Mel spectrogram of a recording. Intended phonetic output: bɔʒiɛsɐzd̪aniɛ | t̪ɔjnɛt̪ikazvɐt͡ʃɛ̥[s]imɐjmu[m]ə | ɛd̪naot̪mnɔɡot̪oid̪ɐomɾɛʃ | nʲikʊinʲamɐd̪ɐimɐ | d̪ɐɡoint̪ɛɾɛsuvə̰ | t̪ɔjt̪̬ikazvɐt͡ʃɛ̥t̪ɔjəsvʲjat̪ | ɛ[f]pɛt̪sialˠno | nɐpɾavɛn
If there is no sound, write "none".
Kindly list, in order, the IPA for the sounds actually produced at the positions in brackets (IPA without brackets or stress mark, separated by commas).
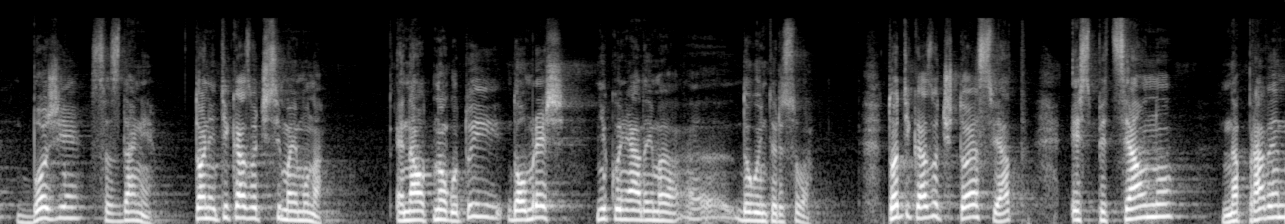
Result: s, n, s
